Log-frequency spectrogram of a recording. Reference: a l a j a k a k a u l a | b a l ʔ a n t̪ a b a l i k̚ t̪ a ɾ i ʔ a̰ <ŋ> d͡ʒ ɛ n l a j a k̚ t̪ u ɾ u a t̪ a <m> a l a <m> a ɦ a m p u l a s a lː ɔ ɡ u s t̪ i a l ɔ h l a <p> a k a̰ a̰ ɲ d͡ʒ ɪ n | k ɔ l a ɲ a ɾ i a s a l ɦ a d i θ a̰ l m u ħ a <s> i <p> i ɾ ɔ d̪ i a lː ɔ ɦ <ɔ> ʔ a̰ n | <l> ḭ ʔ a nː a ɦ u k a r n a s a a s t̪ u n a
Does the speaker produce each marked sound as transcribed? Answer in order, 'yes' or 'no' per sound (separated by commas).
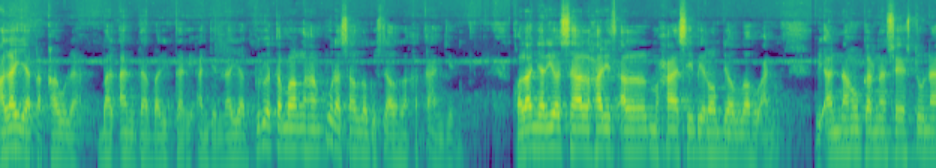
no, yes, no, no, yes, no, no, yes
